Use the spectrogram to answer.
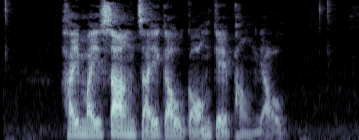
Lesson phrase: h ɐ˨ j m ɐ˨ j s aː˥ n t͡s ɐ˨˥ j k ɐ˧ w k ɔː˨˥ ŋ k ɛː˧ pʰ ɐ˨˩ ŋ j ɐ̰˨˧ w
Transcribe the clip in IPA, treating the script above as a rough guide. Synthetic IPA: h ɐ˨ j m ɐ˨ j s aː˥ ŋ t͡s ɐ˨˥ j k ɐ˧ w k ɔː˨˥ ŋ k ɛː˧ pʰ ɐ˨˩ ŋ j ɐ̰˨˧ w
